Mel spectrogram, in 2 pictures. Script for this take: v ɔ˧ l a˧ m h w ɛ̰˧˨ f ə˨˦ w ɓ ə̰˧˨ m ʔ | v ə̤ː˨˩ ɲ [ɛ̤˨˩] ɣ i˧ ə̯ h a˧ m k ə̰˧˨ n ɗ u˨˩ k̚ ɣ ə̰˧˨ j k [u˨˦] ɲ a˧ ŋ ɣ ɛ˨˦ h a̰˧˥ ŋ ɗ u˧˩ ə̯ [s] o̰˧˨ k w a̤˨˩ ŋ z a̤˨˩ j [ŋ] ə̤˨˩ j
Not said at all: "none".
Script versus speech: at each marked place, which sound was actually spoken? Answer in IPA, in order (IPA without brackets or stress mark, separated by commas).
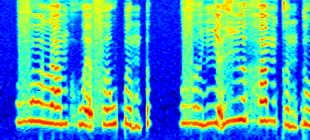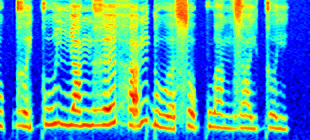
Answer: ɛ̰˧˨, u˨˦, s, k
